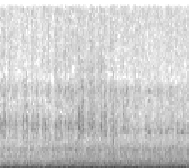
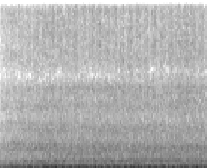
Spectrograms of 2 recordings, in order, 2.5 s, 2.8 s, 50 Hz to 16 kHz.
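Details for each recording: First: 1962 Dodge D200, 318 Poly V8, unrun since about 2013, oil poured down the cylinders, just revived: low lumpy idle with uneven chugging beat and faint knock; runs but rough, will smoke. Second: 1962 Dodge D200, 318 Poly V8, off road since about 2013, revived: steady even idle with smooth low burble and no misfire; plug looked better, runs pretty good.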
